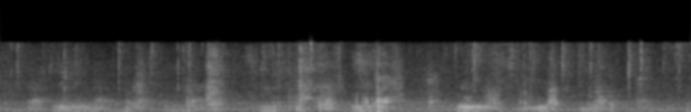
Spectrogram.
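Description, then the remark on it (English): Dogs growl and grumble during rough play, a steady rumble mixed with brief whiny yelps and scuffling, continuous for several seconds with no one talking. “He definitely growls.”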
